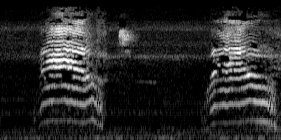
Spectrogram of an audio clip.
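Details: Loud cat gives two long, drawn-out meows, each rich in stacked harmonics, rising then falling, about two seconds apart.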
